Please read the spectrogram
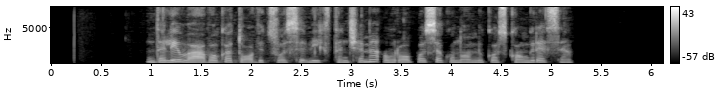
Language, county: Lithuanian, Klaipėda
